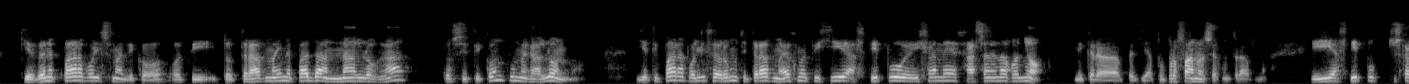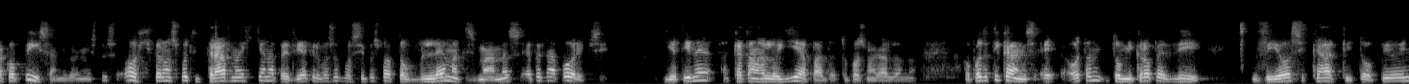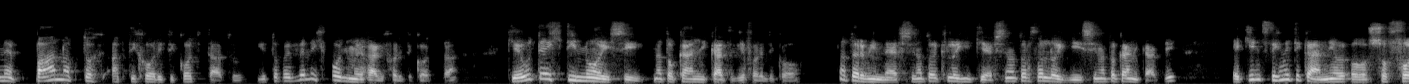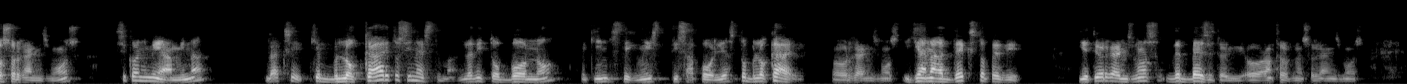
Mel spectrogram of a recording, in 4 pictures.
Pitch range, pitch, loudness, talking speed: 125-175 Hz, 155 Hz, -21 LUFS, 175 wpm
